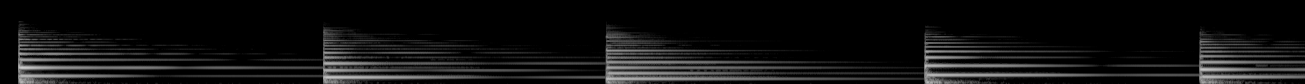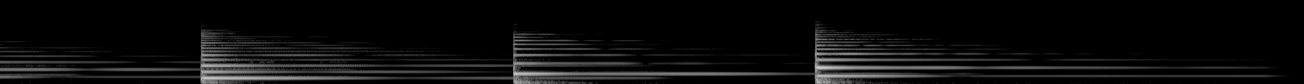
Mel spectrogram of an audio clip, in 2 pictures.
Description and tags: G Major MixoLydian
